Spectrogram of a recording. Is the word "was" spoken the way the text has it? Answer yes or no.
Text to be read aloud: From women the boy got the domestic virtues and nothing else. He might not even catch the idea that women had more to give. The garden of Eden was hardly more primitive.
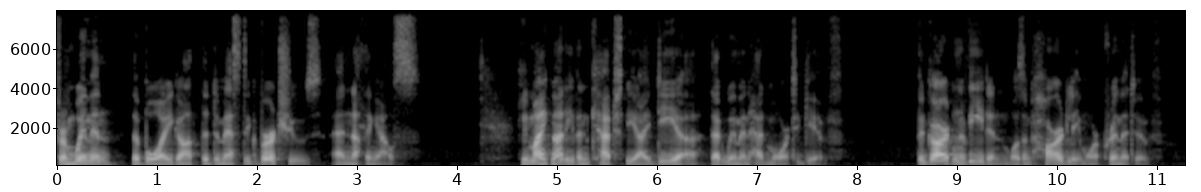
no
